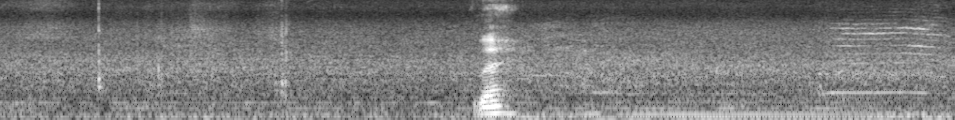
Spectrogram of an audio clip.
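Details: Kittens playing and feeding give one short, sharp meow midway through, a quick bright burst over a steady low hum, with faint background noise before and after.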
